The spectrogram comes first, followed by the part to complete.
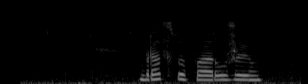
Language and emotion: Russian, neutral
